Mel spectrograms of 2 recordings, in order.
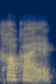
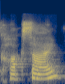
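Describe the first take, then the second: First: The second syllable sounds like 'keye'. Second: The second syllable does not sound like 'keye'. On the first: The speaker calls it wrong. "don't pronounce it cockeye" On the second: The speaker calls it right. "It's cocci"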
